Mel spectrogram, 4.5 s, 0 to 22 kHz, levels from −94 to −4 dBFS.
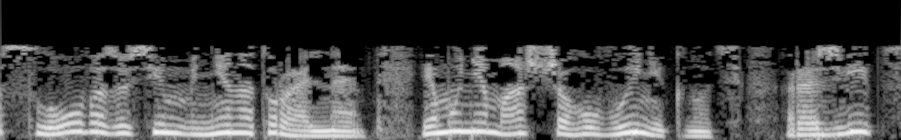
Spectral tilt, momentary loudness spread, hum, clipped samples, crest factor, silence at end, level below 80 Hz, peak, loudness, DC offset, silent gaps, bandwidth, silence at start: -5.5 dB/octave; 9 LU; none; under 0.1%; 12 dB; 0 s; -48 dBFS; -4 dBFS; -17 LUFS; under 0.1%; none; 6 kHz; 0 s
